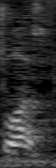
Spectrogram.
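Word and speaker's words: psoas: Another muscle here we have so P is silent. So SAS it is P SAS but we called it as SOAS.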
